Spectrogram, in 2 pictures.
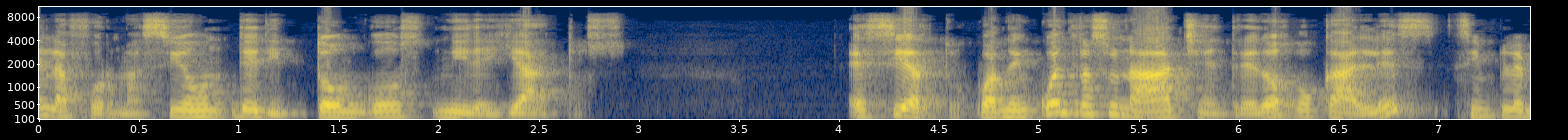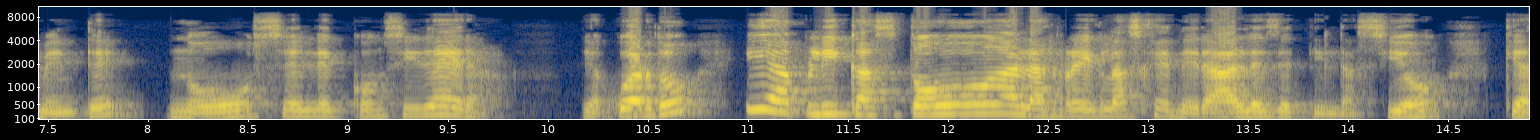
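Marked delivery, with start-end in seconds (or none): none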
